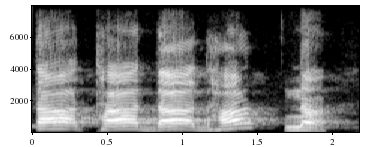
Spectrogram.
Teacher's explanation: तो जीभ का अगला सिरा दांतों में टच होता है, तो वो कौन सा हो जाएगा, दंतव्य व्यंजन।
